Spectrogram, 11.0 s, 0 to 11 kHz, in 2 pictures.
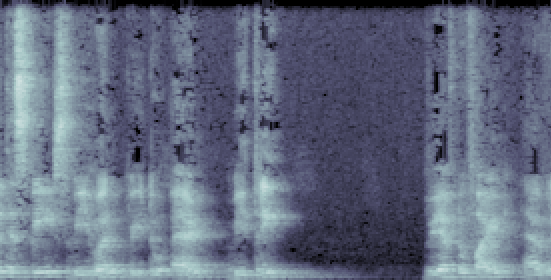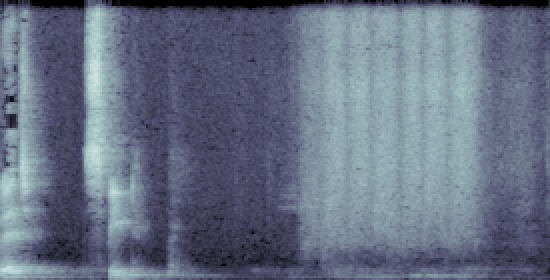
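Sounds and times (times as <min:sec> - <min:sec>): duster rubbing chalkboard: 0:08.4 - 0:10.8.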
